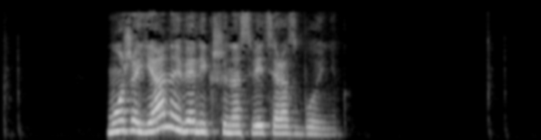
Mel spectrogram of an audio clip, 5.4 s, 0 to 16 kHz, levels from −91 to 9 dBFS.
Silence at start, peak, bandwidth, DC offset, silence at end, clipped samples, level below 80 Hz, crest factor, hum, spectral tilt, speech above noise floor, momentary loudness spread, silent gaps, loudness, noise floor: 1.1 s; -2 dBFS; 11.5 kHz; under 0.1%; 2.1 s; under 0.1%; -68 dBFS; 18 dB; none; -4.5 dB/octave; 71 dB; 16 LU; none; -17 LUFS; -88 dBFS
